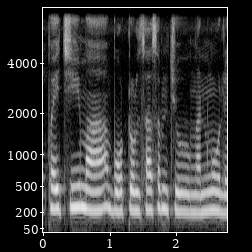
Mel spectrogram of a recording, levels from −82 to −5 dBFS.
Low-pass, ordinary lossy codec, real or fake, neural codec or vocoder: 7.2 kHz; none; real; none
